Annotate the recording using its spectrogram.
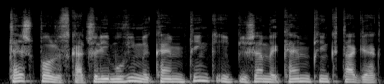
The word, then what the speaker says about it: kemping: Bo tak, wyraz się ortograficznie i fonetycznie, czyli wymawianiowo, dawno spolonizował, czyli powtórzę, piszemy kemping, mówimy kemping, a czasami jak ktoś napisze camping, to ma ochotę też mówić camping, a nie kemping, czyli tak trochę udając angielszczyznę.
